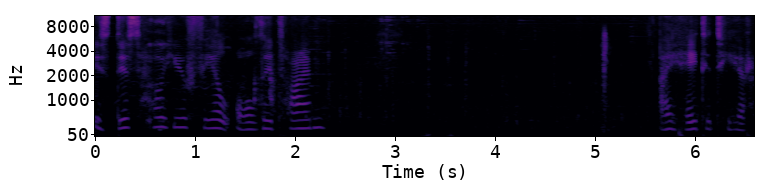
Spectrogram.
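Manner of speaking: very quiet, hushed whisper. Voicing Storm whispering to Sam in character: quiet whisper. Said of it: "quietly whispers to Sam and goes".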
